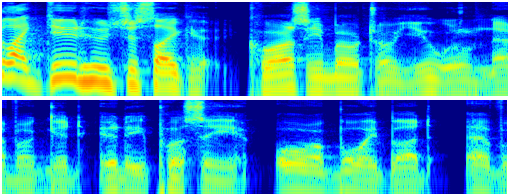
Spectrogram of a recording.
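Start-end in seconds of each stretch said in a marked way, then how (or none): 1.2-5.1 low, quieter mock villain voice; lightly voiced sneering villain; villain quote. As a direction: sneer it like Frollo taunting. Mocking villain quote from film.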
